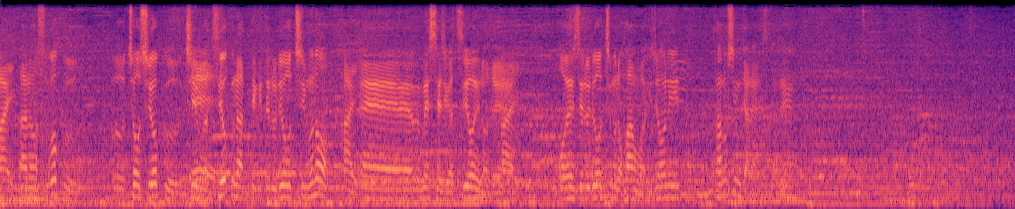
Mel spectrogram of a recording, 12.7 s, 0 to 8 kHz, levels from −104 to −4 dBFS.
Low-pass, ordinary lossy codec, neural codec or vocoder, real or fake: 7.2 kHz; none; none; real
